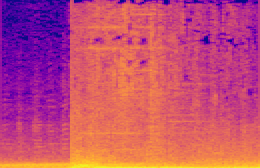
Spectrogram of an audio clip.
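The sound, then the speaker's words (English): An explosion erupts from a creature during combat in a fantasy role-playing game scene. A sudden loud boom cuts in after a brief quiet, then a heavy rumbling roar sustains to the end, with no voices. “There is an explosion,”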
